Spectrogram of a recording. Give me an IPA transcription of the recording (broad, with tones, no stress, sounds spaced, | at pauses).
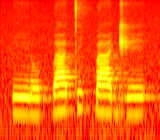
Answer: ĩ˨ ɾ o˨ ɡ͡b a˧ t i˧ k͡p a˧ d͡ʒ e˧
